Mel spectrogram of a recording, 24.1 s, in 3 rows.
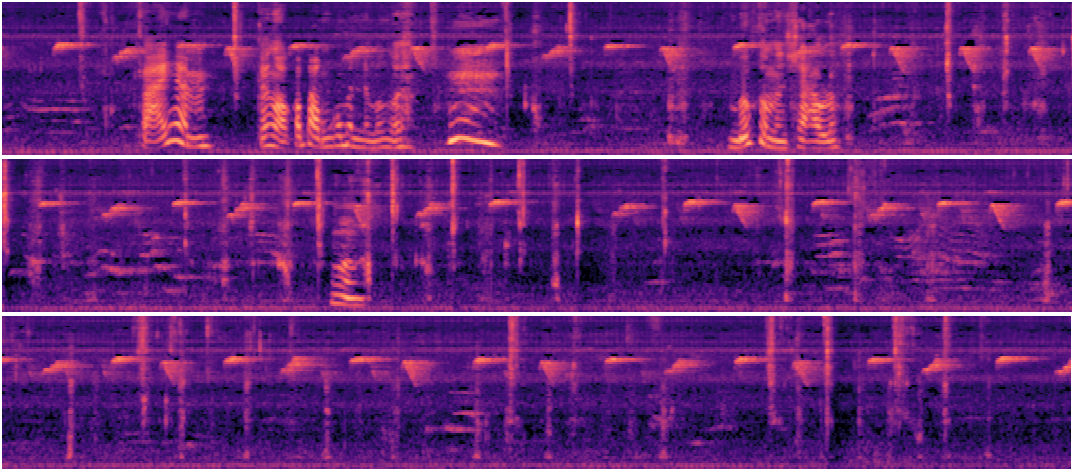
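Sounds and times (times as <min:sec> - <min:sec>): bird chirping: 0:00.0 - 0:24.0
person chewing noodles: 0:03.7 - 0:05.4, 0:06.3 - 0:08.8, 0:09.4 - 0:23.9.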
